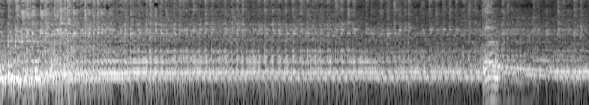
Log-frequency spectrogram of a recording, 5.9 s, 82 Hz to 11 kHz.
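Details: John Red 670 chainsaw with newly fitted compression release: strong, steady high-revving buzz holding even pitch, brief dip near the end; runs cleanly.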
